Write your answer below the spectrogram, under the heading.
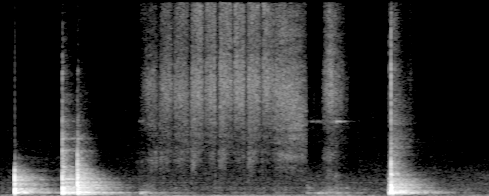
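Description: Container of sanding sealer handled against a cloth while the cloth is loaded: three sharp knocks in the first second and another near the end, each with a short hollow ring, and a soft rubbing hiss in between.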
